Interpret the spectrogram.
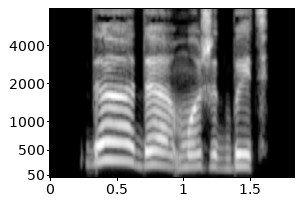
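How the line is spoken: Dejected reply. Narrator (Russian): уныло откликнулась Айви

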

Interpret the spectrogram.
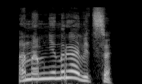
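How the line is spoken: Shouted. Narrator (Russian): крикнул Влад

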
